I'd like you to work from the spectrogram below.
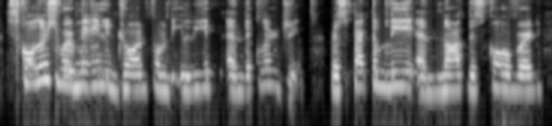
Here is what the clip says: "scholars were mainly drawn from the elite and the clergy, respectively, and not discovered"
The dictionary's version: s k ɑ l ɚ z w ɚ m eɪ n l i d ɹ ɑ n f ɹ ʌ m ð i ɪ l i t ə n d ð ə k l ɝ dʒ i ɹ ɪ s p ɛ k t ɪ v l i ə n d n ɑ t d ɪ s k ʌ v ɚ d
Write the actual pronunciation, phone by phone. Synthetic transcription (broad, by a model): s k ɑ l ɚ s w ɚ m eɪ n l i d ɹ ɑ n f ɹ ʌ m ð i ɪ l i t ə n d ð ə k l ɝ dʒ i ɹ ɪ s p ɛ k t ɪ b l i ə n d n ɑ t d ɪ s k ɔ v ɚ d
